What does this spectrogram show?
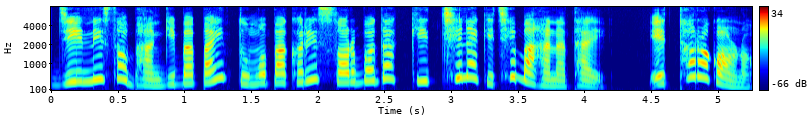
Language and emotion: Odia, disgusted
